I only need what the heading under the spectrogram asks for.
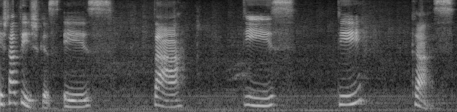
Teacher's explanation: Porque toda proparoxítona recebe acento, é acentuada. Ou seja, possui a sílaba tônica na antepenúltima posição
